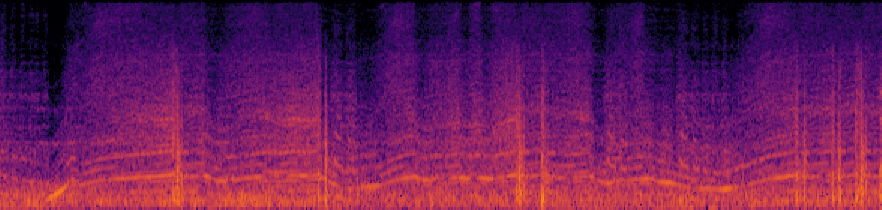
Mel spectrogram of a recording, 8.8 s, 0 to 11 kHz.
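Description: Car engine in a racing video game while drifting, played on a MOZA R21 wheel, revs rising and falling repeatedly with sharp shifts and brief tire-squeal textures, loud and continuous throughout.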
